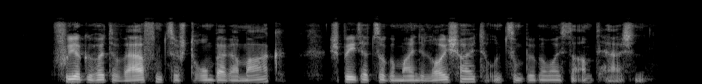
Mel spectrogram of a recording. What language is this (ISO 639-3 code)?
deu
